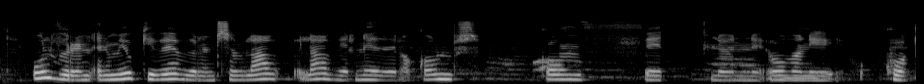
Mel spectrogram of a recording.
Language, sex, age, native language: Icelandic, female, 18-19, Icelandic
